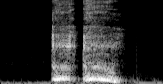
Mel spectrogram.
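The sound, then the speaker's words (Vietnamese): A boy's throat clearing, performed by a voice in a spoken story as a warning to a servant girl: two gruff, voiced bursts in quick succession, the second longer, fairly loud against near silence. “Tiếng đằng hắng của thằng Tí đã nhắc cho con Tèo biết đã lỡ lời.”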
